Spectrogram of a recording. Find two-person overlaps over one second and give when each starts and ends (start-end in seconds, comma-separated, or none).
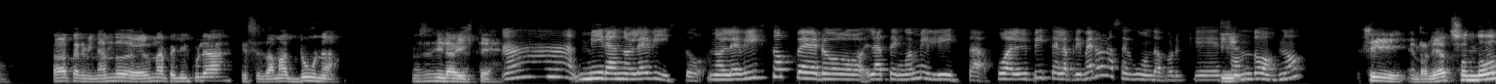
none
